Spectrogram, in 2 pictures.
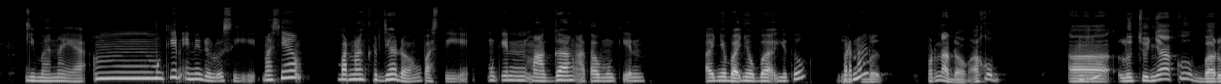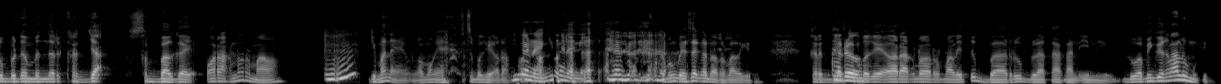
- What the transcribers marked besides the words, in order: chuckle; laughing while speaking: "normal"; laugh; chuckle
- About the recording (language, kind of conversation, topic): Indonesian, unstructured, Apa hal paling mengejutkan yang kamu pelajari dari pekerjaanmu?
- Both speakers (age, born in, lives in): 20-24, Indonesia, Indonesia; 25-29, Indonesia, Indonesia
